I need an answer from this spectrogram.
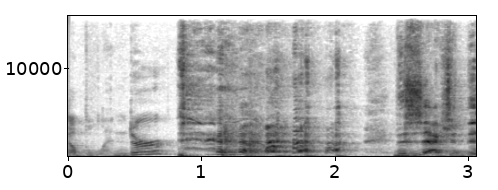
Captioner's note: both laughs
